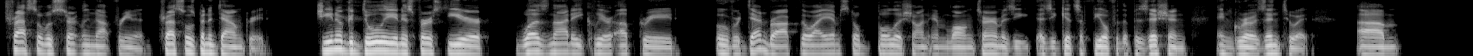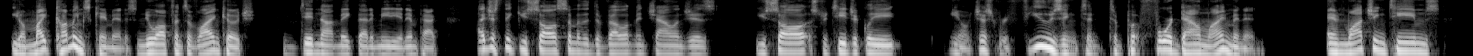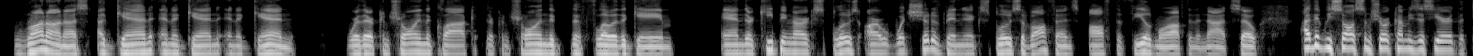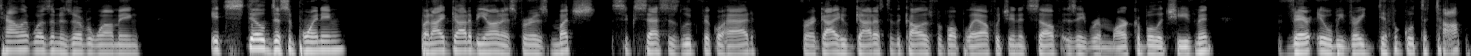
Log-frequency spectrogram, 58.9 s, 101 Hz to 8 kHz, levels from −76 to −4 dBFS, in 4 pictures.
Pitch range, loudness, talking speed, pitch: 115-145 Hz, -25 LUFS, 190 wpm, 130 Hz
